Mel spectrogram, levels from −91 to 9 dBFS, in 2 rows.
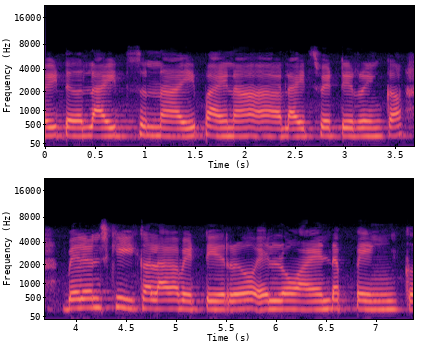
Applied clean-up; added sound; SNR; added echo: none; none; none; none.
